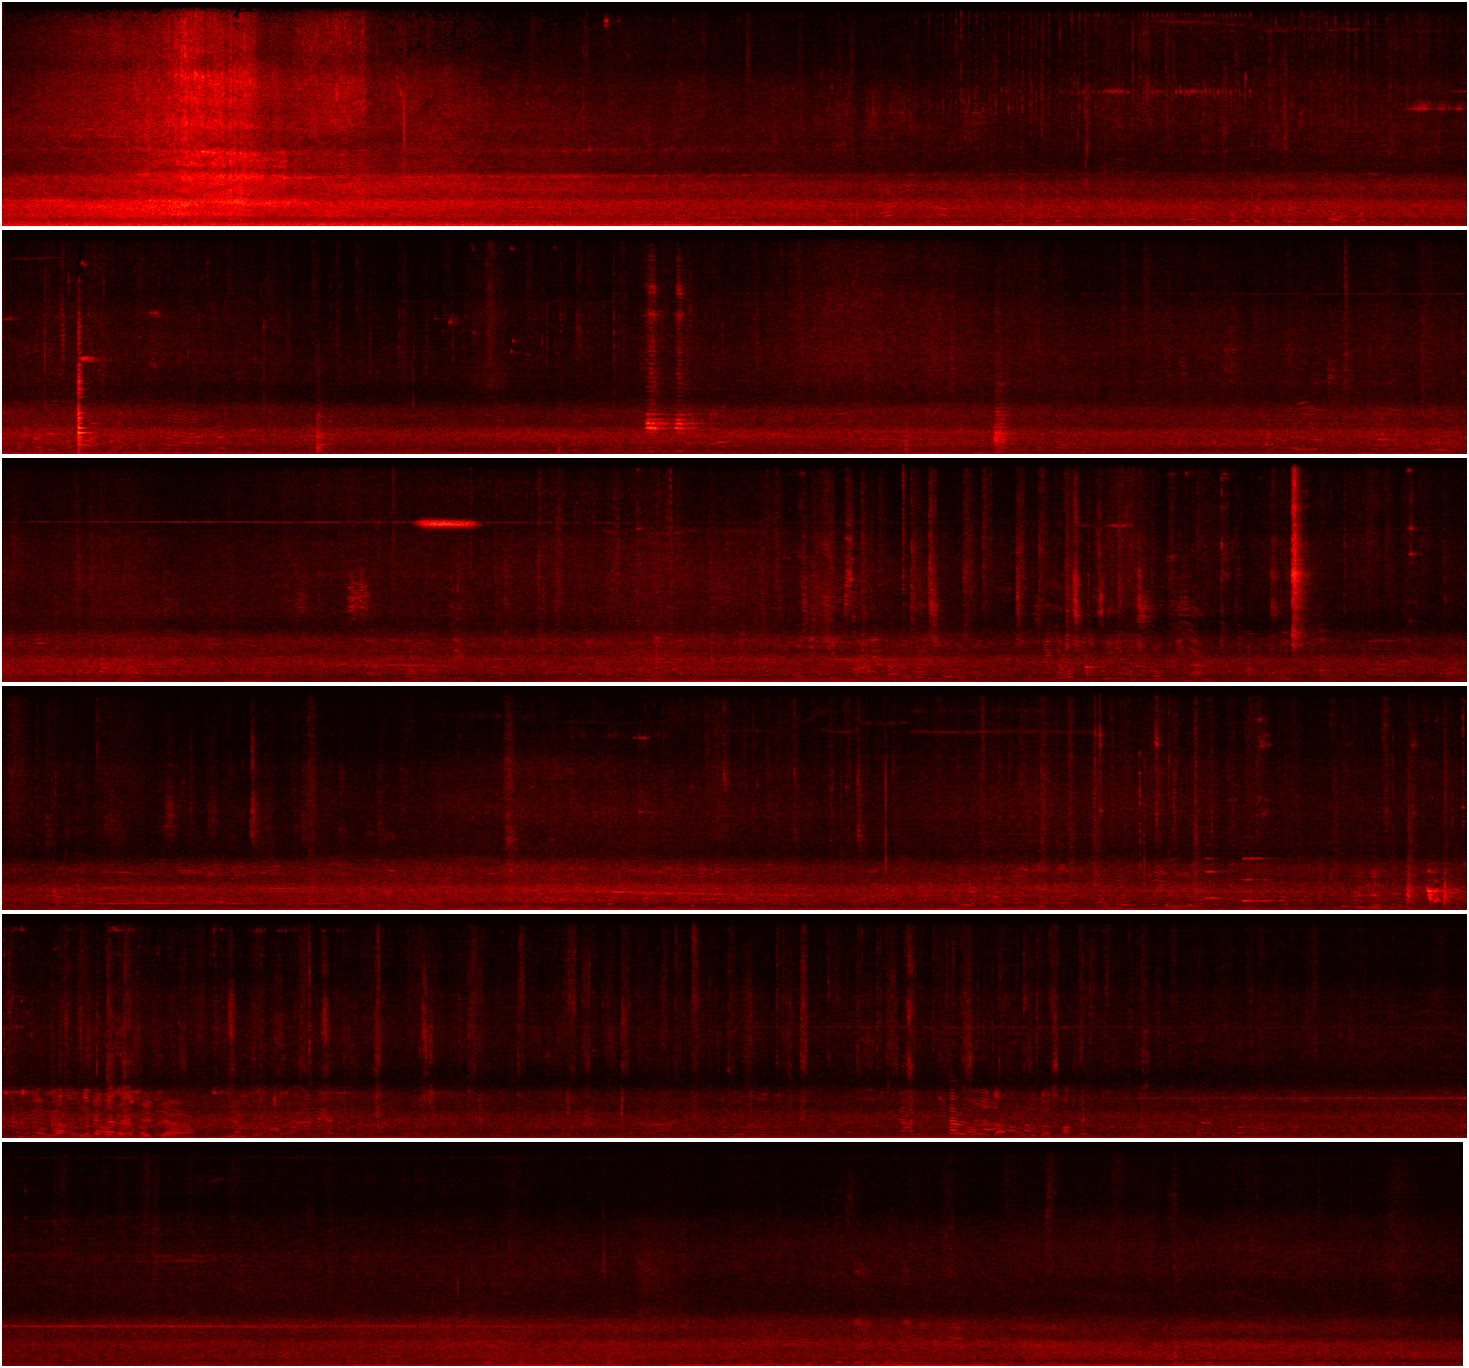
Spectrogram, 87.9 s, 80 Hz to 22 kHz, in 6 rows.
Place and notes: Walking on the road, Traffic Sound
Binaural recordings
15 March 2014, 17:53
